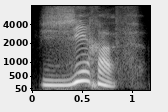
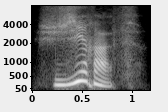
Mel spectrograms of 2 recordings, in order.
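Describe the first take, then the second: The two takes are said the same way.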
